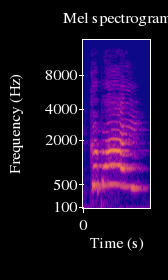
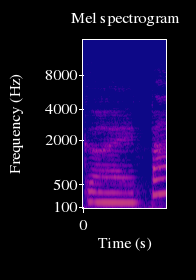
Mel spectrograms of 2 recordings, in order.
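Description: First: It is said very fast. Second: It is said very slowly.

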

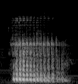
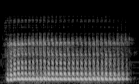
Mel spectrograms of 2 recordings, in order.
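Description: First: The R sound is short and not prolonged. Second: The R sound is drawn out and prolonged.

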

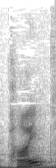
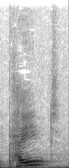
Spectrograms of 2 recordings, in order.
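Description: First: The vowel sounds like the i in pint. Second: The vowel is a standard ay sound. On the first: "Londoners say pint" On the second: "Instead of saying paint"

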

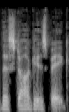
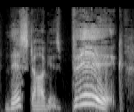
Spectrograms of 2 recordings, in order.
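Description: First: It is read flatly, without excitement. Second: It is read with excited, lively energy.

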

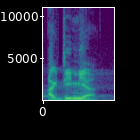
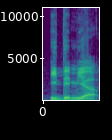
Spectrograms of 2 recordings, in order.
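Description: First: The name is pronounced the English way. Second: The name is pronounced the French way. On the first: "or in English" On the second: "depending on whether you pronounce it in French"

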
